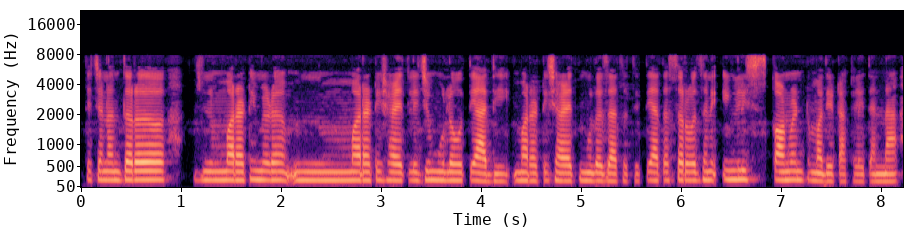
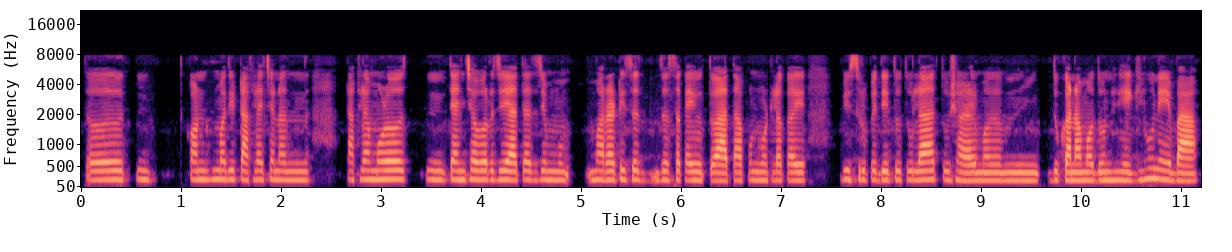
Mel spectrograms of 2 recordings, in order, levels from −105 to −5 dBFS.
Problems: none marked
